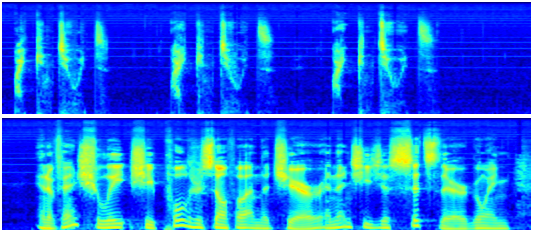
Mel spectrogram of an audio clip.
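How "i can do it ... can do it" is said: put-on tiny, whispered small child's voice. Retelling a small girl pulling herself up onto a huge chair, in her little child's voice. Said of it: "I hear her this little voice saying".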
